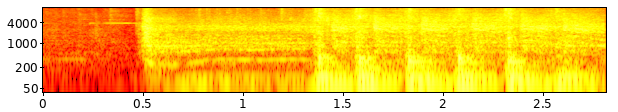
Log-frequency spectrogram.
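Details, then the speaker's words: Lamborghini Diablo after complete engine work: starter whirs, then uneven chuffing pulses about twice a second as the engine struggles to catch; hard start with long cranking. "Hey guys, here we have the Diablo still in a state of disrepair, but motor's all complete, engine work is all complete. But I got this problem on startup."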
